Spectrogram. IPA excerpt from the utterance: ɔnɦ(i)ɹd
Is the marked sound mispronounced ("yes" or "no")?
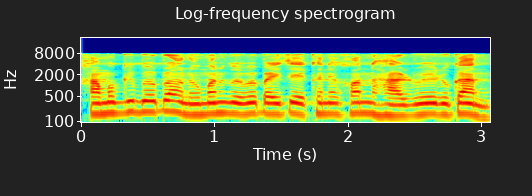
yes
